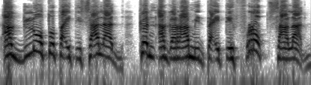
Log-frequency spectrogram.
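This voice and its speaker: A grudge-holding older village mother with an Ilocano accent. She is pushy and aggrieved, with a bright, swooping, highish voice in a close, dry radio-play style. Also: lively intonation, moderate pace, no echo. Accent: Ilocano, northern Philippines. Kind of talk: radio comedy drama acting.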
